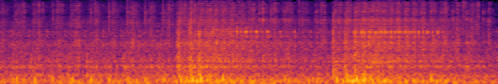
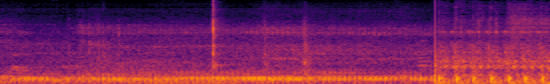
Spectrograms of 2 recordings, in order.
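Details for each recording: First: Hero Splendor motorcycle single-cylinder at idle before timing chain replacement: fast, loose clatter that thickens on each blip, the timing chain badly worn out. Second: Hero Splendor single-cylinder motorcycle after timing chain replacement: low, even idle without rattle, then clean throttle blips; the heavy noise heard before the repair is gone.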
